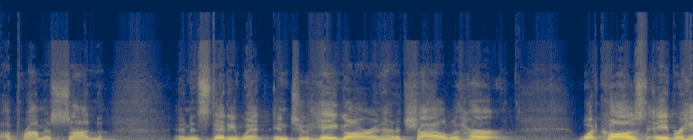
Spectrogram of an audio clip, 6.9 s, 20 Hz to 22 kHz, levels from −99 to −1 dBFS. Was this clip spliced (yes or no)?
no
